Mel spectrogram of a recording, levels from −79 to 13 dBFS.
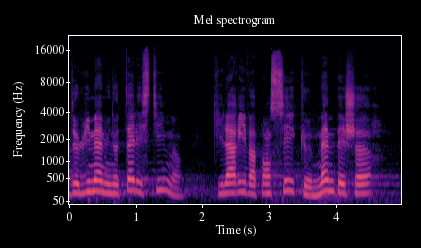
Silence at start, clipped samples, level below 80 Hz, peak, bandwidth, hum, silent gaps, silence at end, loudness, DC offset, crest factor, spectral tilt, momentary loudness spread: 0 s; under 0.1%; -64 dBFS; -8 dBFS; 17 kHz; none; none; 0.3 s; -26 LUFS; under 0.1%; 20 dB; -4 dB/octave; 12 LU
